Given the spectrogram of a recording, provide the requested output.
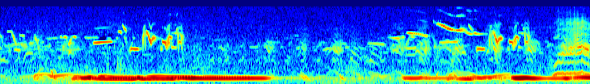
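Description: Greater prairie chickens boom in low, hollow, moaning hoots that hold steady for about two seconds.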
